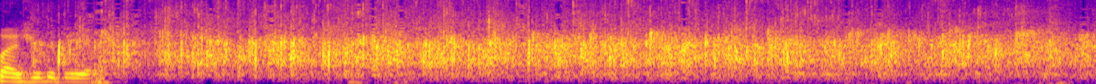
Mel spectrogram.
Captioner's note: applause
